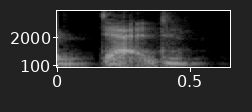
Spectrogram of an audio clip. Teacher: this case we have the e a in the middle and instead of making the long e sound like in the word read it's going to make the short e sound like in the word red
